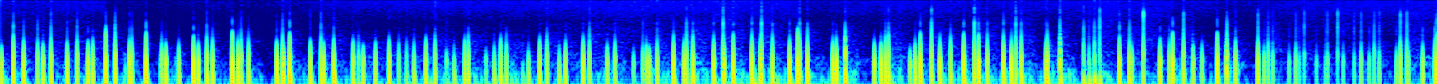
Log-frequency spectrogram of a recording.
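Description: A wooden object is tapped rapidly and continuously with a new microphone, close up. The taps are short, dull, low thuds with almost no ring, falling in a quick, uneven rhythm that keeps going for the whole clip.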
